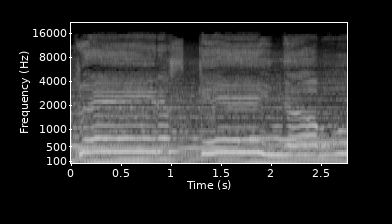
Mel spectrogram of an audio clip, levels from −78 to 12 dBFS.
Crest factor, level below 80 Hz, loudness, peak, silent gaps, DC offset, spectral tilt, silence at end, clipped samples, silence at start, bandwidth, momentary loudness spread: 12 dB; -26 dBFS; -13 LUFS; -2 dBFS; none; under 0.1%; -5.5 dB/octave; 0 s; under 0.1%; 0 s; 16 kHz; 4 LU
